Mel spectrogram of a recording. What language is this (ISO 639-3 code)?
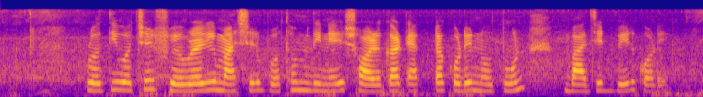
ben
